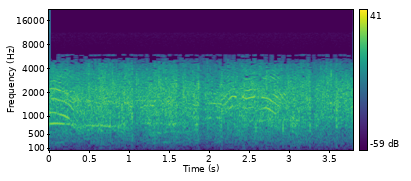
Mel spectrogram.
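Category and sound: crowd, audience clapping in praise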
